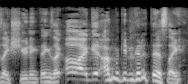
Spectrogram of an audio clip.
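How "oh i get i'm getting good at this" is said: high, quick, thrilled delivery; Boyega. Retold or imitated. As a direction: imitate giddy surprise at one's own skill. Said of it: "Boyega's like".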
